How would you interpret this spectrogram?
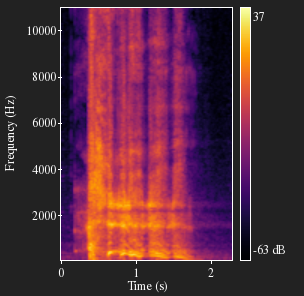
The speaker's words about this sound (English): Let me just cough really good, okay?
